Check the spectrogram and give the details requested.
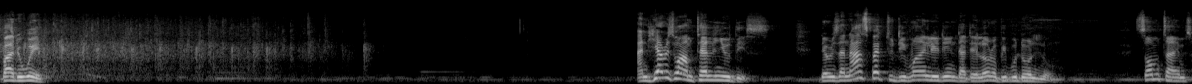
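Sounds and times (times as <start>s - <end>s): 
speech: 0.0s - 0.6s, 6.4s - 10.7s, 11.4s - 11.9s
audience applause: 0.0s - 3.8s.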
